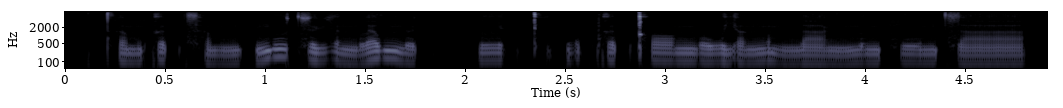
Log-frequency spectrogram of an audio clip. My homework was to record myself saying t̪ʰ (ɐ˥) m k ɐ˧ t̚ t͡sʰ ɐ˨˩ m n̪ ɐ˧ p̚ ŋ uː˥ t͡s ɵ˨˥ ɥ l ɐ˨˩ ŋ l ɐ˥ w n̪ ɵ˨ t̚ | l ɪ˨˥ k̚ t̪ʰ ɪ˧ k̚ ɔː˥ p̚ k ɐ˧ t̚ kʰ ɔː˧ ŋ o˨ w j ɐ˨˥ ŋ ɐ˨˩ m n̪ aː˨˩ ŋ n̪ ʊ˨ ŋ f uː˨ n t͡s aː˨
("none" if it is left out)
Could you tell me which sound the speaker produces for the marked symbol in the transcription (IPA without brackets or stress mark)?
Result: ɐ˨˧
